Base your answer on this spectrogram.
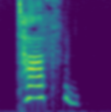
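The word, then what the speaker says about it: taf (תו): And uh, there's another explanation that the letter tav, which we'll pronounce taf, tet, uh, tav aleph vav, okay, means desire.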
